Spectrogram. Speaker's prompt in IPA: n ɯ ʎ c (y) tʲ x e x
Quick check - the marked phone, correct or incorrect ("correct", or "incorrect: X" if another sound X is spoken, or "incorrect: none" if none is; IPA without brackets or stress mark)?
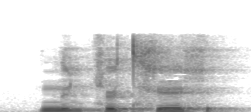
incorrect: ø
